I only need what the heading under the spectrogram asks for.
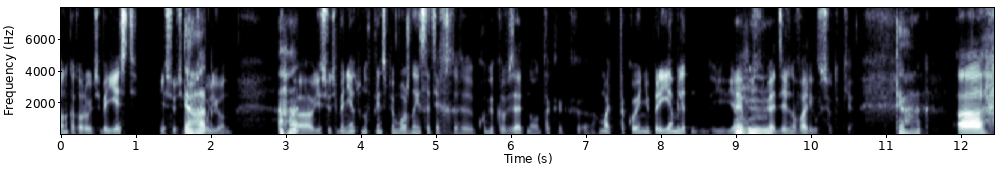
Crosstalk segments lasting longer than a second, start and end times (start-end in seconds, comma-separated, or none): none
